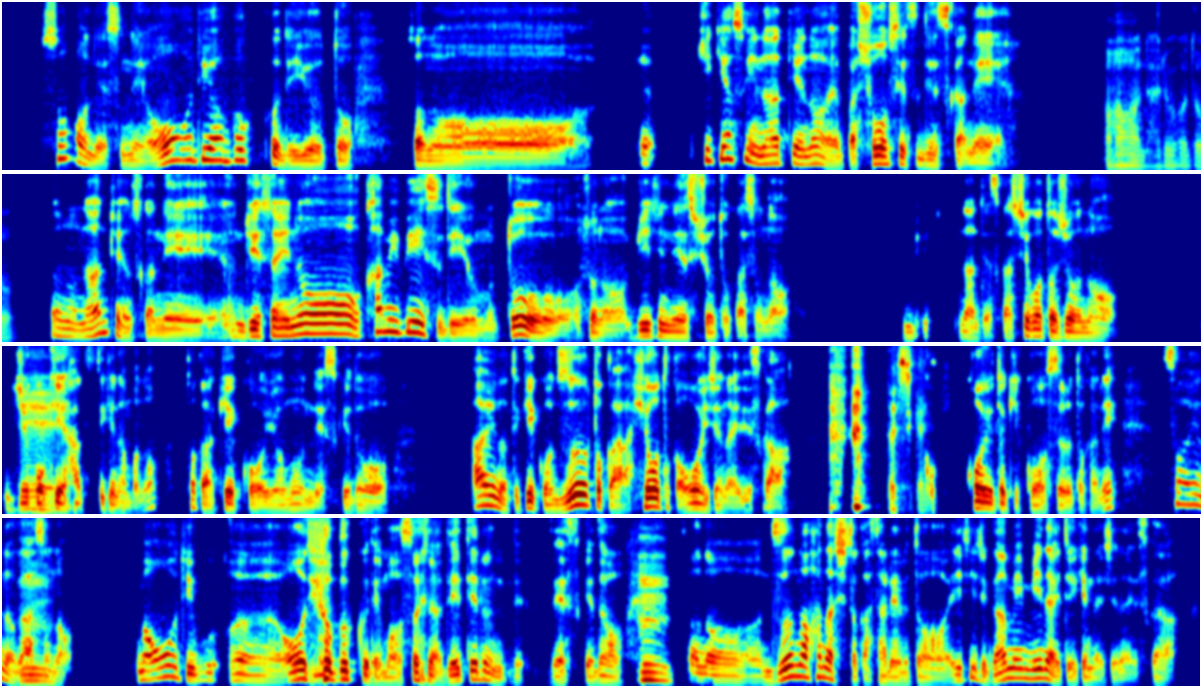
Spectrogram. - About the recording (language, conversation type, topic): Japanese, unstructured, 最近ハマっていることはありますか？
- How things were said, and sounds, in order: drawn out: "その"; unintelligible speech; other background noise; chuckle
